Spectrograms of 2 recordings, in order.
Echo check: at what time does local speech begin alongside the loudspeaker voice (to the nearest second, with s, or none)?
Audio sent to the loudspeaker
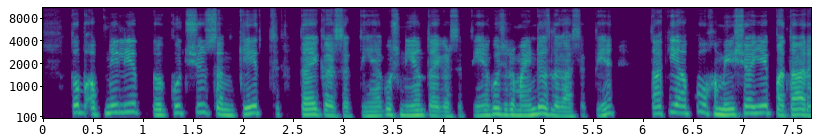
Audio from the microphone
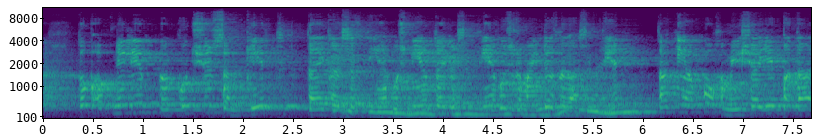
3 s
